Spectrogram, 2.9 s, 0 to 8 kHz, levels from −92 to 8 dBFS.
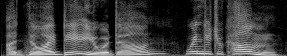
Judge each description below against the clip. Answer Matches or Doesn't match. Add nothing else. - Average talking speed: Doesn't match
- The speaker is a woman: Matches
